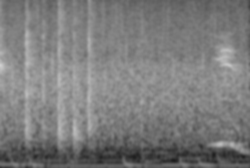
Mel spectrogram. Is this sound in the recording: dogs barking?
no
